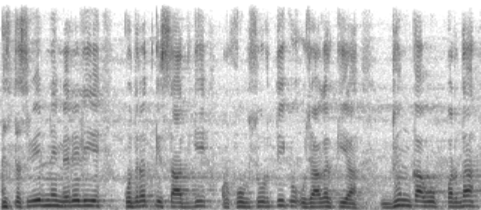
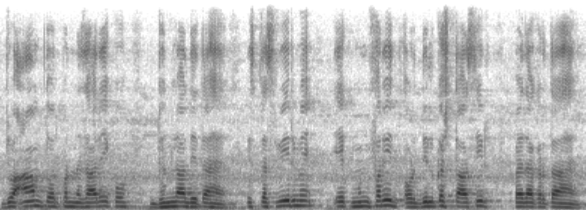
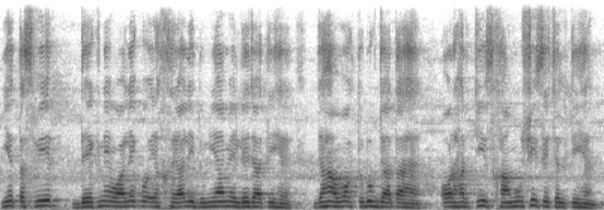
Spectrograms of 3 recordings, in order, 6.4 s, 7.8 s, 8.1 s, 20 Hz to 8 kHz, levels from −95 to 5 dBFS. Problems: constant background noise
